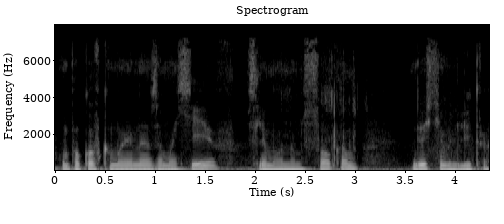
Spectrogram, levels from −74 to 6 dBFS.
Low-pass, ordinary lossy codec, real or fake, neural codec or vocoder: 7.2 kHz; MP3, 64 kbps; real; none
